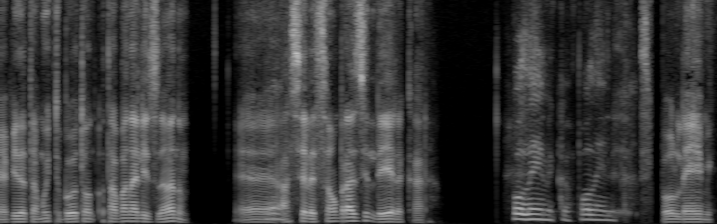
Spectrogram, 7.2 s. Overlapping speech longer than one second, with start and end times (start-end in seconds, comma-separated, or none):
none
